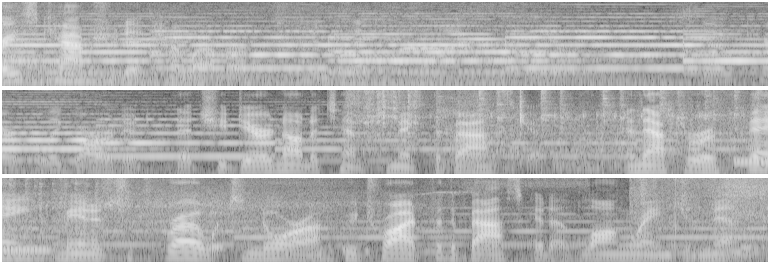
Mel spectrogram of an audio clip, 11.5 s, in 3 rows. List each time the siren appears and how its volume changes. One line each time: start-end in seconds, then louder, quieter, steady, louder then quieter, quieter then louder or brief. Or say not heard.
0.0-11.4 quieter.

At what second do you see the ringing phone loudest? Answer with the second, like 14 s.
8 s.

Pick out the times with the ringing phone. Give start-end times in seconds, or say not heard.
2.4-3.0, 7.5-8.0.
